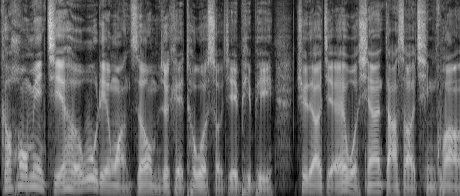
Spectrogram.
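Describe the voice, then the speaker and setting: Very deep and low, a man's voice moves at a very fast pace with lively intonation. The recording is very clean, with a silent background. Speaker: startup founder and CEO. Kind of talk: interview.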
